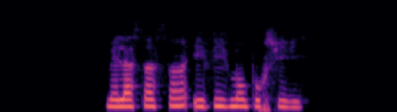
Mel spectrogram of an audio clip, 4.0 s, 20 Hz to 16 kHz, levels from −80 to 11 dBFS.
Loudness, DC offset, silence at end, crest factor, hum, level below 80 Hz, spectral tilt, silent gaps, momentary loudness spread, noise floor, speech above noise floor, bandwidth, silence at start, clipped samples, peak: -22 LUFS; under 0.1%; 0.95 s; 18 dB; none; -60 dBFS; -9.5 dB/octave; none; 10 LU; -85 dBFS; 64 dB; 5.2 kHz; 1.05 s; under 0.1%; -6 dBFS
